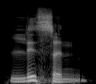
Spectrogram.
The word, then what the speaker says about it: listen: you know that you will easily get the silent letters first one all of you know very well listen listen l i s e n you can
